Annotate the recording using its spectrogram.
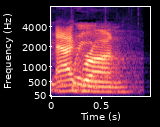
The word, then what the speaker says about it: Agron: And so the person that I would cast Lauren as in a drama is Diana, I think you pronounce it Agron, who played Agron.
